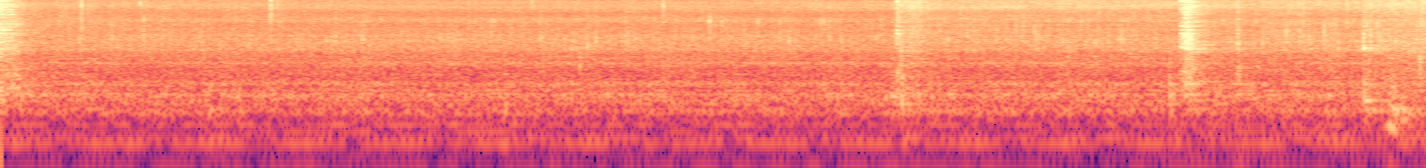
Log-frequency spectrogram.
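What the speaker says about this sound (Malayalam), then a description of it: "തക്കാളി ഇട്ട് കൊടുക്കാം." Tomatoes sizzle steadily in a hot pan with green chillies for a chicken curry, a constant frying hiss broken by a few sharp stirring scrapes near the end.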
